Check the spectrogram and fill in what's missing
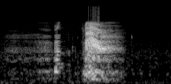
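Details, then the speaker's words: Single sneeze in a comedic skit about a pretend rare sneezing condition: a quick indrawn breath, then one sharp, hissing burst. "Buddy, so I went to the doctor yesterday and they told me that I have this really weird rare thing when I sneeze my head changes, but I don't really."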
